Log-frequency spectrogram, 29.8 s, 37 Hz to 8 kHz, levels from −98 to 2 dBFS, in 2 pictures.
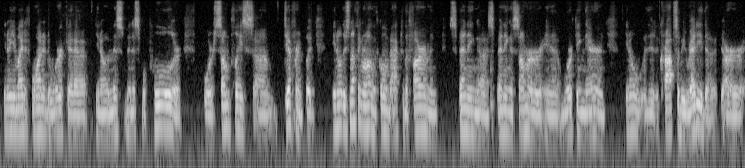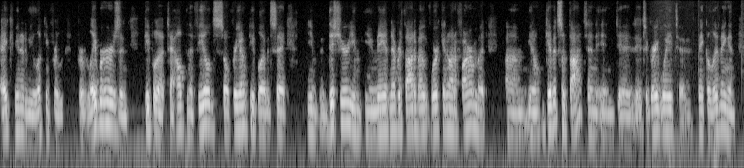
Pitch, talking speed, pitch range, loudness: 125 Hz, 215 wpm, 110-140 Hz, -22 LUFS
